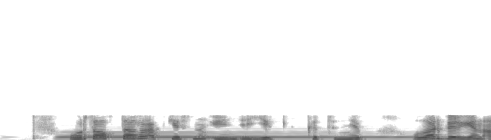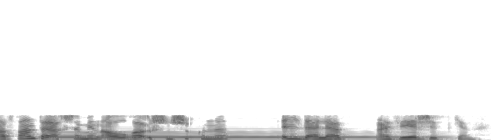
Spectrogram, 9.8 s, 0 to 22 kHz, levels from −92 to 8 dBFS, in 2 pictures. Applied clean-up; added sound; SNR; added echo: none; Wind instrument, woodwind instrument; 12 dB; none.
